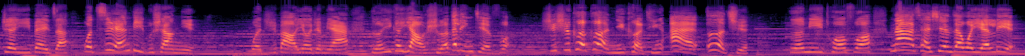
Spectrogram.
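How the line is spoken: Laughing. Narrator (Chinese): 湘云笑道

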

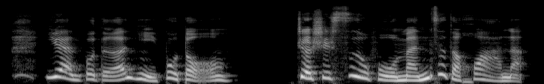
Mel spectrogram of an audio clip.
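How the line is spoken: Laughing. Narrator (Chinese): 凤姐笑道

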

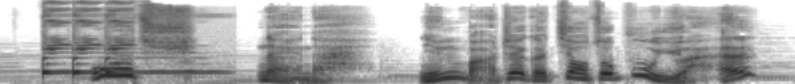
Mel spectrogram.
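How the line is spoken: Wry, rueful. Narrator (Chinese): 甘球苦笑着说道

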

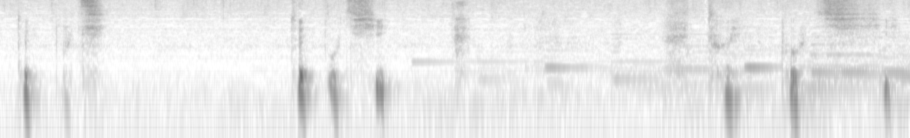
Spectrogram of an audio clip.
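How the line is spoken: Crying apology over water. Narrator (Chinese): 和水声交织在一起，Birdy 哭着连声道歉道

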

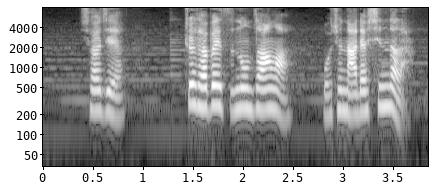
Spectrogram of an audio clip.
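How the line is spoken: Flat, indifferent. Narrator (Chinese): 新慧 对着我淡淡道

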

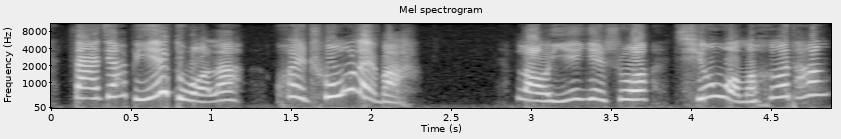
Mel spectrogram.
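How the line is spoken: Boy's loud shout. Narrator (Chinese): 小男孩大声叫道

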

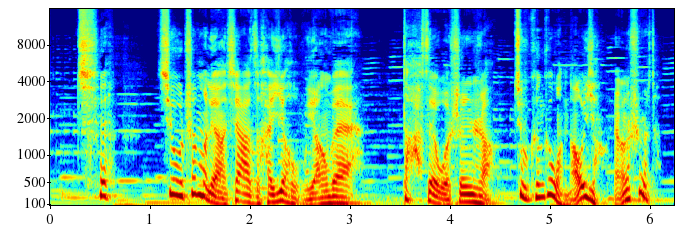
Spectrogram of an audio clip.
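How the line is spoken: Laughing scornfully. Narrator (Chinese): 朱熹笑道

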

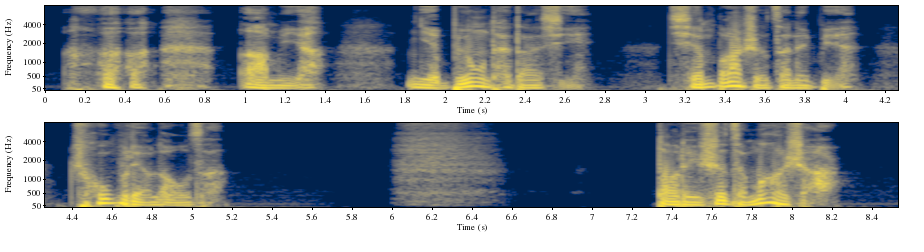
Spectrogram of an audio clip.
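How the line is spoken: Grinning. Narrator (Chinese): 拐子爷呲牙一笑……接着说道

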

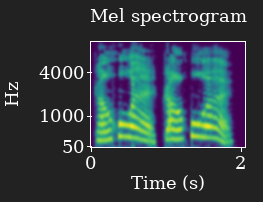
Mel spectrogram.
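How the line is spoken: Shouting. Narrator (Chinese): 包公在公堂喊

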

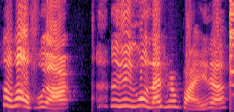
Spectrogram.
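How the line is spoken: Exasperated shout. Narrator (Chinese): 受不了了，大喊一声

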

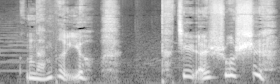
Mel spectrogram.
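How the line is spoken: Tearful, on verge of crying. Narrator (Chinese): 王明娇的眼眶一下子就红了，带着哭腔说

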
